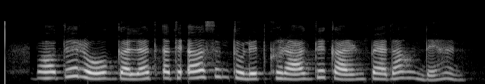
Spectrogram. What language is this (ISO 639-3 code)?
pan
